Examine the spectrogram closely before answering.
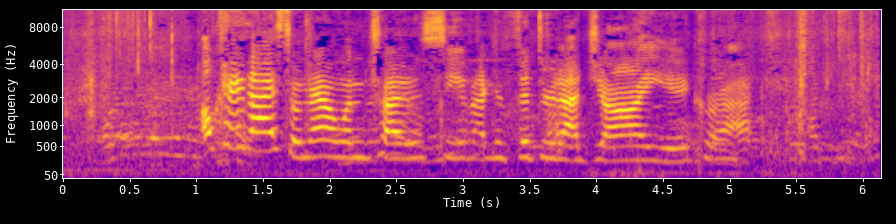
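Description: A young girl sings loudly and excitedly close by.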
